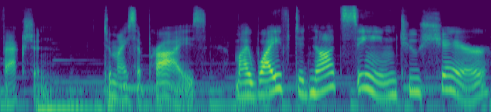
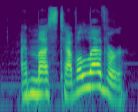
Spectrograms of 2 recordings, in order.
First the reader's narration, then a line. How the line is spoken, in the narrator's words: cried I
